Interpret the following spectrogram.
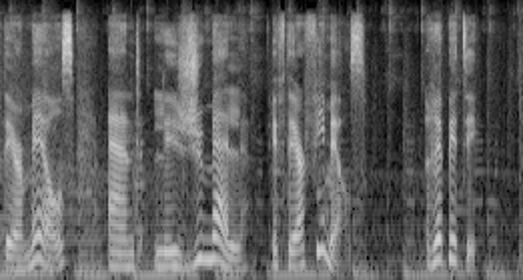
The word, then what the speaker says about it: jumelles: To say twins in French, we say les jumeaux if they are males and les jumelles if they are females.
